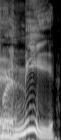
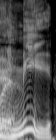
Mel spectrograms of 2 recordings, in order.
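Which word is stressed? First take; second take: me; me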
